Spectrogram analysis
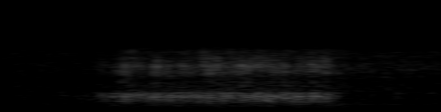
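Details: Boston Terrier snoring loudly during a midday nap.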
